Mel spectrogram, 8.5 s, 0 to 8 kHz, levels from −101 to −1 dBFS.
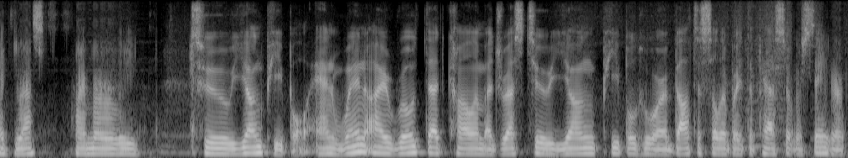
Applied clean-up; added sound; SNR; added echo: neural separator model SepFormer DNS4.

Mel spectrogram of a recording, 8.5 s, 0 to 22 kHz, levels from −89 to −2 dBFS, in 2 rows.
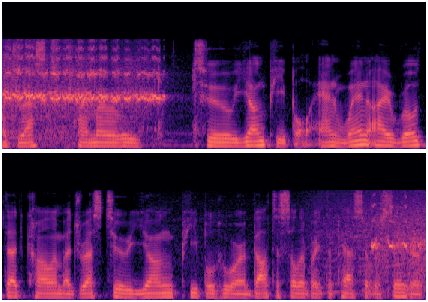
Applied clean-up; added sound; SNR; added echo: none; Accelerating, revving, vroom / Car; 4 dB; none.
